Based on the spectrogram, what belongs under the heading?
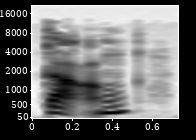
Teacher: Второй иероглиф «ган» произносится в третьем тоне, означает «залив», «бухта».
